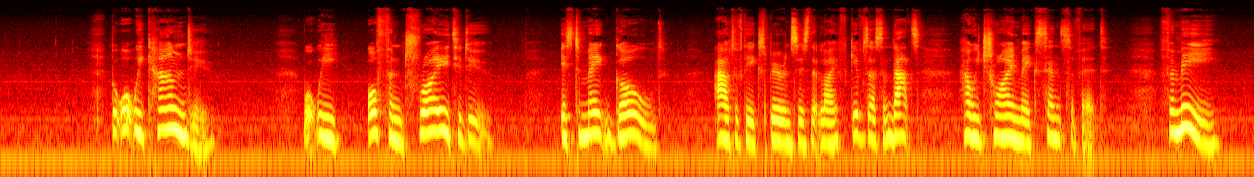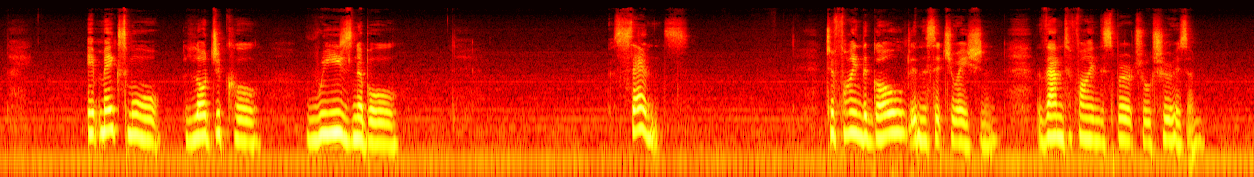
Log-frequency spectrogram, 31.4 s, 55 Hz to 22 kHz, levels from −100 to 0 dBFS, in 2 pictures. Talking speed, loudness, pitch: 105 wpm, -20 LUFS, 165 Hz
